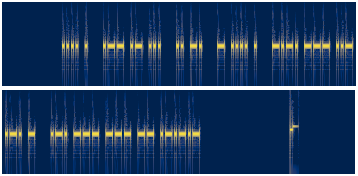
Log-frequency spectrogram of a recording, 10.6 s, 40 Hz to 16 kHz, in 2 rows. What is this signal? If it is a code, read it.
Morse code, heard as a keyed tone, about 34 wpm, 700 Hz. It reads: HE WAS IN THE COURT ROOM.
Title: Sentences from Top 1600 Words 35wpm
